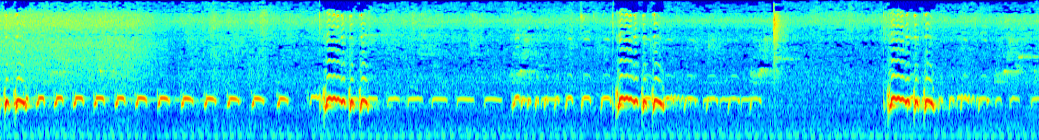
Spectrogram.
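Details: Local zebra dove song used to stimulate other doves to sing: long runs of rapid, even coo notes broken by louder rolling bursts about every three seconds, with a soft hum behind.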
